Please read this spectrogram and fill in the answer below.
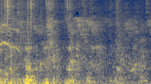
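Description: Dogs making a few short sounds in the first second, then quieter.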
